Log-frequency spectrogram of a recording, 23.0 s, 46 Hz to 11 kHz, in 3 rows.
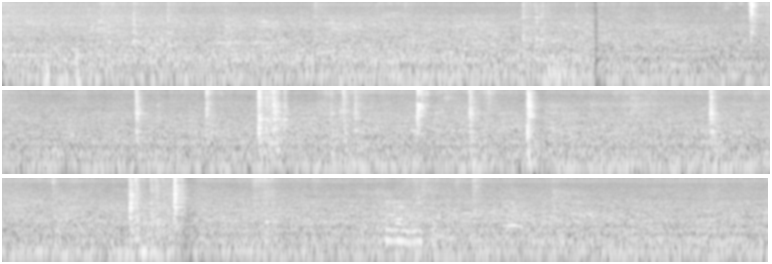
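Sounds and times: steady rushing background noise: 0.0 - 23.0.

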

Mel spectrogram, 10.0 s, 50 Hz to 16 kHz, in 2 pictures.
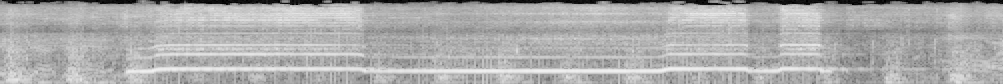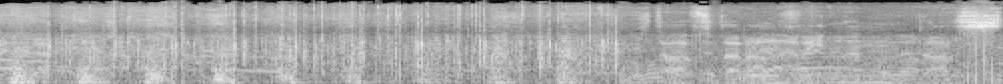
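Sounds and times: steam locomotive whistle: 0.6 - 4.6.

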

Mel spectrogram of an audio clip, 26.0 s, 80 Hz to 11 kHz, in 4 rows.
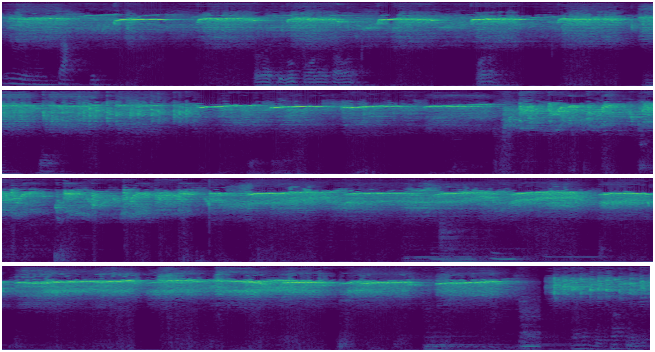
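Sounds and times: high-pitched bird chirping from speakers: 0.0 - 26.0.

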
